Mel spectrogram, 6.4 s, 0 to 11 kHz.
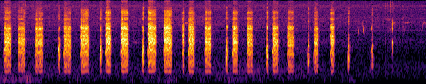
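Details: Partridge calling over a decoy at sundown in the sierra, Manzanares, 27 February 2014, the male holding back; a loud, rhythmic volley of rasping chuck notes, about one and a half per second, fading into softer thin notes at the end.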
